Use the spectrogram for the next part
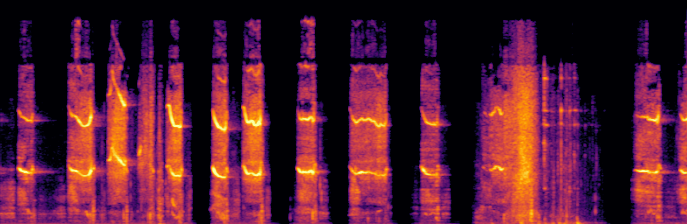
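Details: Small dog whining in a steady series of shrill, squeaky whimpers, each short and slightly rising, repeated about twice a second with one breathy, noisy gasp near the end.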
